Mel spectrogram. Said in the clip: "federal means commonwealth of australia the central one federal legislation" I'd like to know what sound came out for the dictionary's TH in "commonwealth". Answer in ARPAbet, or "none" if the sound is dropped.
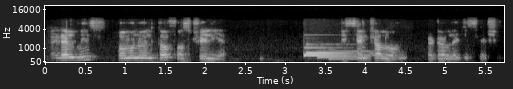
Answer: T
